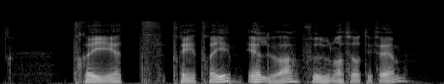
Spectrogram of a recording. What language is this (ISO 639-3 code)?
swe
